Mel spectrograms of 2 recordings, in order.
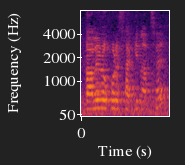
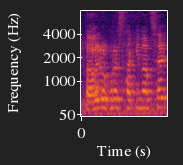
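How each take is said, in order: The two takes are said the same way.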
